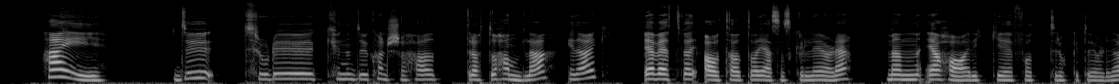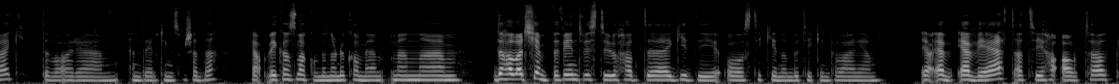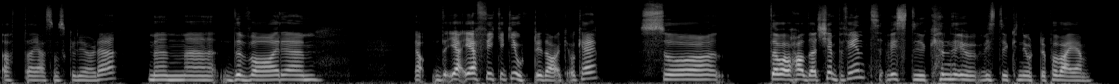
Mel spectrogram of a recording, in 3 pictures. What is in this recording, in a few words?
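Norwegian female voice over, character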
